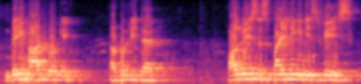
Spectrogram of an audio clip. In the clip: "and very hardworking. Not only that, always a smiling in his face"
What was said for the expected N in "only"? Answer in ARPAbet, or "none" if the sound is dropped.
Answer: N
